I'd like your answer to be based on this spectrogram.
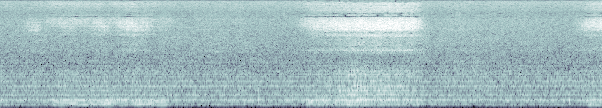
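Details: Old Bubba snoring while dreaming in sleep: slow, rough, rattling breaths, several snore cycles over six seconds in a quiet room; ordinary snoring.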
